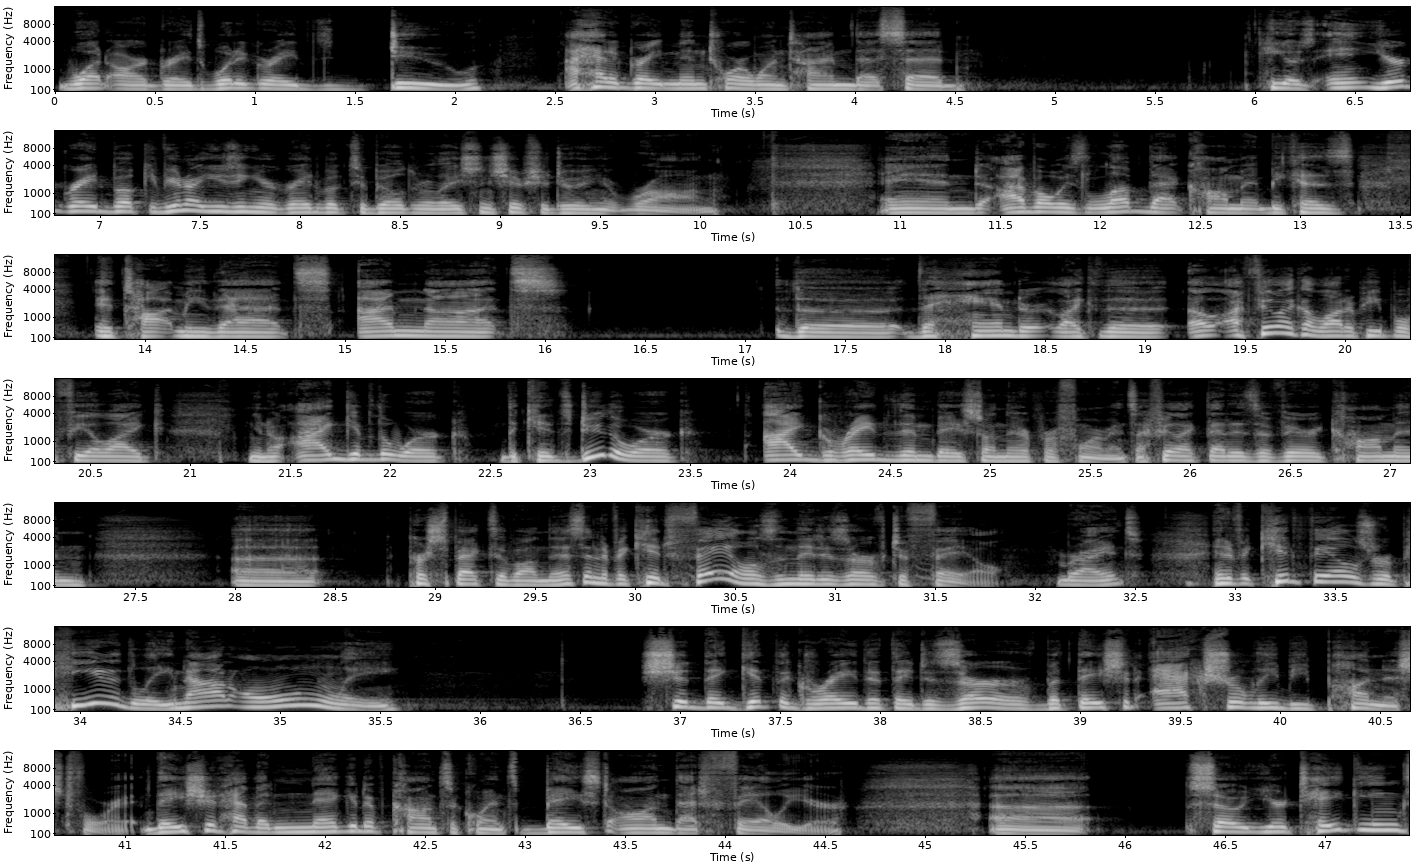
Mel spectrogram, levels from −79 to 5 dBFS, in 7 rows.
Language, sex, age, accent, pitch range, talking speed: English, male, 30-49, American, 135-165 Hz, 180 wpm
